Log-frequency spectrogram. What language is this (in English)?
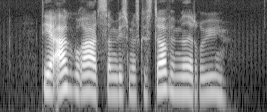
Danish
